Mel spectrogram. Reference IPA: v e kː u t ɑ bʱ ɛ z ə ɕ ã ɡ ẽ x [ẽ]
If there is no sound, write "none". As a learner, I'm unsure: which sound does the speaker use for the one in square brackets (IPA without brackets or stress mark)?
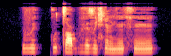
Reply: ẽ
